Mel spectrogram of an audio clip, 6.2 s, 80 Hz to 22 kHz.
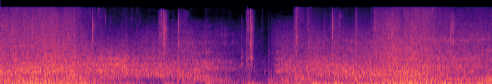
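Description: .50 cal machine gun firing in a video game: dense rapid bursts of loud sharp shots with a rumbling wash underneath, briefly easing in the middle before resuming, with no talking.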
